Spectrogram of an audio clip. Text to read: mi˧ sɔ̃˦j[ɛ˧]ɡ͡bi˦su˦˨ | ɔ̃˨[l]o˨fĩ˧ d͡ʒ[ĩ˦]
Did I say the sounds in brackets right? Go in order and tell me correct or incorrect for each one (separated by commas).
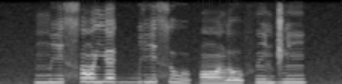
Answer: incorrect, correct, correct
